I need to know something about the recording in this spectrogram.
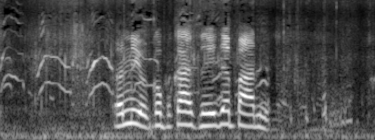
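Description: Puppies whimper and squeal up close.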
